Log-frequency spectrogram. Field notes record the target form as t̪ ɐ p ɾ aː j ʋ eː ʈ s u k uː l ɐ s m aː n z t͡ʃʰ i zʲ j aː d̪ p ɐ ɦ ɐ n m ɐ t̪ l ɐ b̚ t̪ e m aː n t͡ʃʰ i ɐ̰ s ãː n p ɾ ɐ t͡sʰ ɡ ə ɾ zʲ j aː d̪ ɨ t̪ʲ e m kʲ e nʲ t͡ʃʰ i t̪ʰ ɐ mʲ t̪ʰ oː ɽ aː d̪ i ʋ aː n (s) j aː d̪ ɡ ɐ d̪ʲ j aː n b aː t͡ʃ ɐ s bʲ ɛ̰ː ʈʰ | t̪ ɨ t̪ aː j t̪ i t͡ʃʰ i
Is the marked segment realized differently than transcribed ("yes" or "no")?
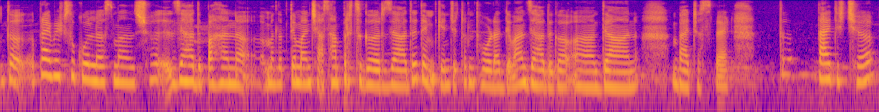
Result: yes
